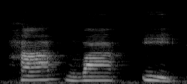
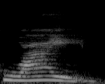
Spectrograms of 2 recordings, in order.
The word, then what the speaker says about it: Hawaii: Today I want to talk to you about one more hooponopono tool, Havai. And we say that in English as Hawaii, right? So the name Hawaii is pronounced Havai in Hawaiian.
